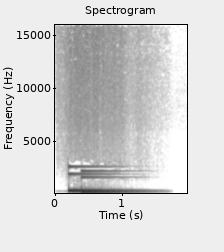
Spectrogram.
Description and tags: Alert indicating a programme could not be carried out.
alert, interface, tone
